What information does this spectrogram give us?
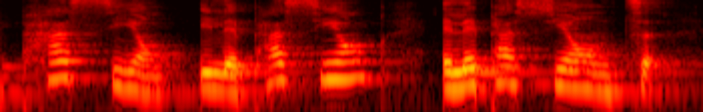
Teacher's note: دقت کنید تی رو اینجا داریم سه میخونیم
